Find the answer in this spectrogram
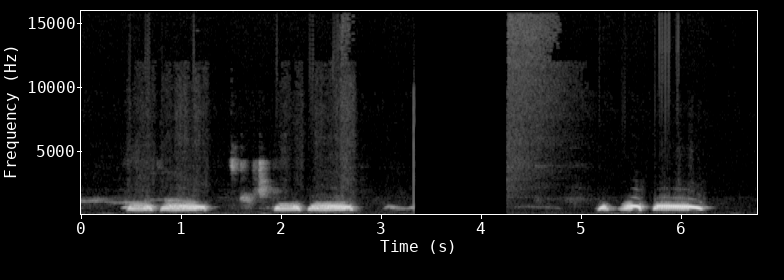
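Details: Urging coo of a spotted dove, the 'thúc gù' call for training decoys and stirring males: two paired coo phrases, a soft mutter, a long gap, then a quick double note ending in a long coo.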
